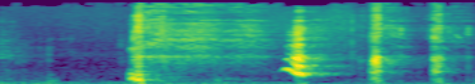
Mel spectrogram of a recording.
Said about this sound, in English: It sounds like the most fake coughing. Like, but of the way I cough.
